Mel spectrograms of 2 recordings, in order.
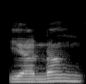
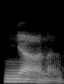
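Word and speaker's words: ñāṇaṃ: Yanang Can you pronounce panya? panya. The same thing. Nyanang. So just take out Yeah. P, PA, then nyanang. Yanang Not yanang. Yeah. Nya, nya, Yeah.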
